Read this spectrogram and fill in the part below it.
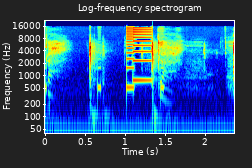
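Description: A bright electronic chime sounds once as a game score passes a milestone.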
